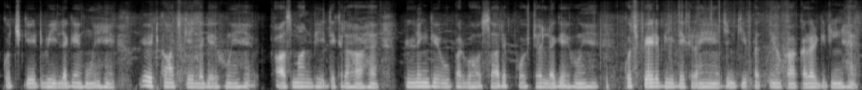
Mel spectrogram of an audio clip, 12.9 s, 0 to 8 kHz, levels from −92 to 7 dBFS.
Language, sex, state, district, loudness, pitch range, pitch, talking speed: Hindi, male, Bihar, Lakhisarai, -21 LUFS, 115-125 Hz, 120 Hz, 195 wpm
